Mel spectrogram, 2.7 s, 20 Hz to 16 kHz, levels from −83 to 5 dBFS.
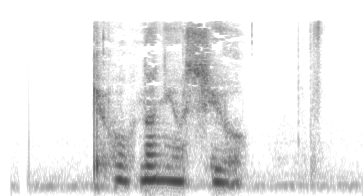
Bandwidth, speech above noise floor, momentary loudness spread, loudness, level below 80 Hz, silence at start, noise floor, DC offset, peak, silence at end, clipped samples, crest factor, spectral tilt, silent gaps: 11.5 kHz; 32 dB; 23 LU; -26 LUFS; -76 dBFS; 0.7 s; -57 dBFS; under 0.1%; -10 dBFS; 0.3 s; under 0.1%; 20 dB; -3.5 dB/octave; none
